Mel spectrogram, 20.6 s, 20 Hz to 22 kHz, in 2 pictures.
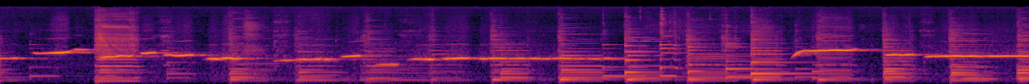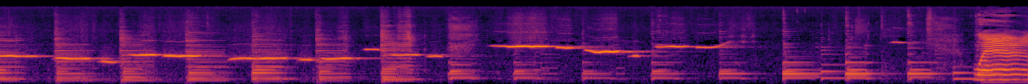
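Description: A person whistling a melody, with small slides between notes, over a strummed acoustic string accompaniment in a steady rhythm: an instrumental break in an early-20th-century-style popular song.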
